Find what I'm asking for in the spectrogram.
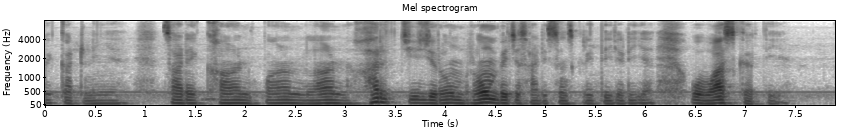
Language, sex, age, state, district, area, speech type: Dogri, male, 18-30, Jammu and Kashmir, Udhampur, rural, spontaneous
